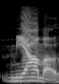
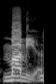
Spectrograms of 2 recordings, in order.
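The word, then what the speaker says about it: Mamiya: um this idea that myama who is the the the killer in it or you know the one who's inducing The Killers uh uh mamia sorry mispronounced his name um mamia yeah but he's he's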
